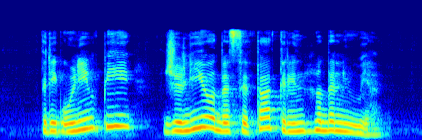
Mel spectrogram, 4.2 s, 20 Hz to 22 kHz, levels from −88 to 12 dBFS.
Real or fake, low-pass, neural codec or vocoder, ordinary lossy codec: fake; 9.9 kHz; autoencoder, 22.05 kHz, a latent of 192 numbers a frame, VITS, trained on one speaker; none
